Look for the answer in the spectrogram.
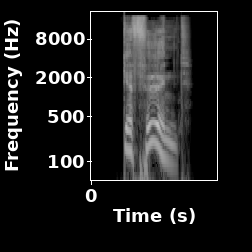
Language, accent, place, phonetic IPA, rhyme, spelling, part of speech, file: German, Germany, Berlin, [ɡəˈføːnt], -øːnt, geföhnt, verb, De-geföhnt.ogg
- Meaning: past participle of föhnen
